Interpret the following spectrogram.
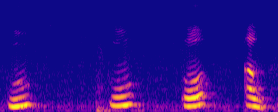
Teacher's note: जैसे इसमें स्वर आते हैं उ, ओ, औ। जब इनका उच्चारण करते हैं तो हमारे होठ क्या है, एक वृत्त के समान आकृति बना लेते हैं। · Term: वृत्तमुखी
